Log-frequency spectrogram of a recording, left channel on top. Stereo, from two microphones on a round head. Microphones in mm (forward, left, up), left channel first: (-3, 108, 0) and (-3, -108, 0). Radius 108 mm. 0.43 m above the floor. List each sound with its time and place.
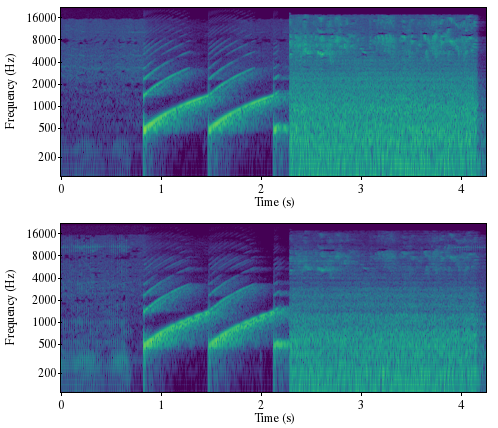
0.8 s an alarm: 45° left (ahead or behind), 1.7 m
2.3 s a bird: 55° left (ahead or behind), 0.5 m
